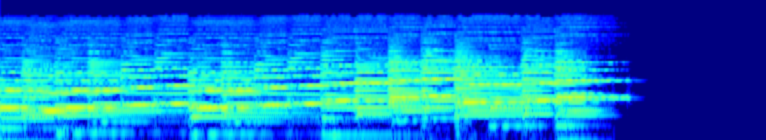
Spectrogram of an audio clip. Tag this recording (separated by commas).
Music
